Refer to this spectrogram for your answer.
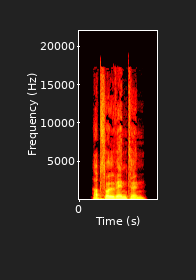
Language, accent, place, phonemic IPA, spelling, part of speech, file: German, Germany, Berlin, /apsɔlvɛntɪn/, Absolventin, noun, De-Absolventin.ogg
- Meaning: female alumnus, graduate (of an educational institution)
